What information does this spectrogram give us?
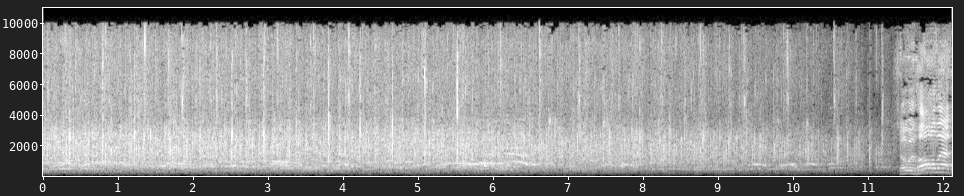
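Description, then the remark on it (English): A church audience at a night service claps steadily and loudly in praise of Jesus for the whole stretch, with many voices calling out praise in a dense crowd roar; near the end a single voice rises above the applause. “Come on, we ought to clap him and praise.”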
